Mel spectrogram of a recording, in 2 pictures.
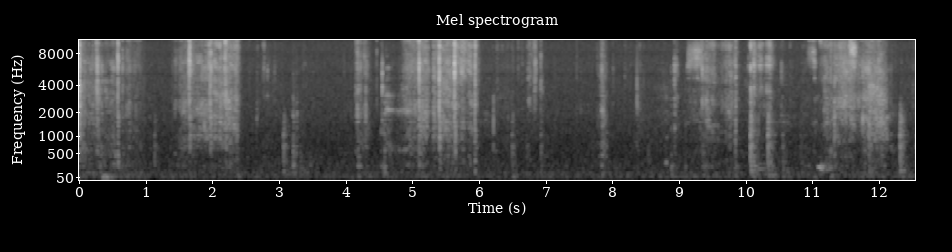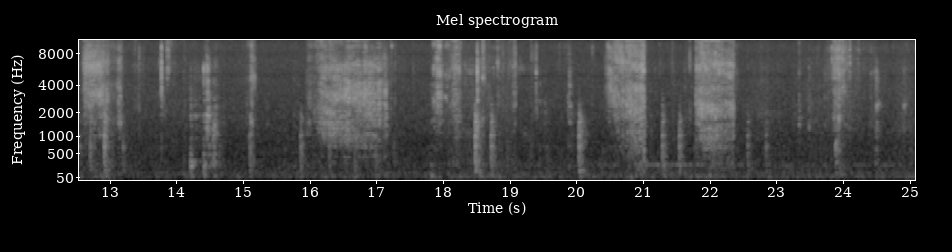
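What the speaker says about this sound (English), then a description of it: "Right now, I can just go ahead and remove the tape" Tape peeled off embroidery fabric gives repeated close, soft ripping strips in short bursts, with scattered handling rustles between pulls.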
